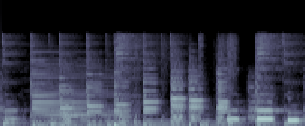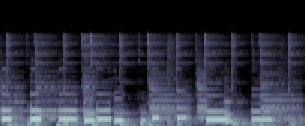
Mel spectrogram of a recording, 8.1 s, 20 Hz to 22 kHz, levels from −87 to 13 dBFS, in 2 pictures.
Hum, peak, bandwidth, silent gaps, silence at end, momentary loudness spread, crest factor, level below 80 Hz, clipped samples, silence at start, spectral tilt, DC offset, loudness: none; -6 dBFS; 7.4 kHz; none; 0 s; 11 LU; 14 dB; -38 dBFS; under 0.1%; 0 s; -7 dB/octave; under 0.1%; -20 LUFS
